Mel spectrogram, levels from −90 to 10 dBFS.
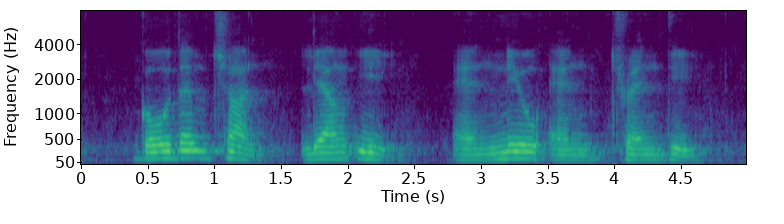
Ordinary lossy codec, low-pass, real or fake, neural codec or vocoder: none; none; fake; codec, 16 kHz, 4.8 kbps, FACodec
